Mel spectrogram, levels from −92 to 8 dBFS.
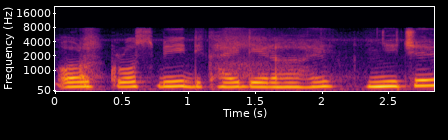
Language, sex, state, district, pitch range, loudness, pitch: Hindi, female, Arunachal Pradesh, Longding, 210-230 Hz, -13 LUFS, 220 Hz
